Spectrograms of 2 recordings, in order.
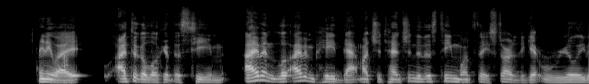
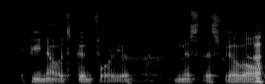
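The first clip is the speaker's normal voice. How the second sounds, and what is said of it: Imitates another person's voice. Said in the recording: “that was a pretty good Belichick impression.”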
